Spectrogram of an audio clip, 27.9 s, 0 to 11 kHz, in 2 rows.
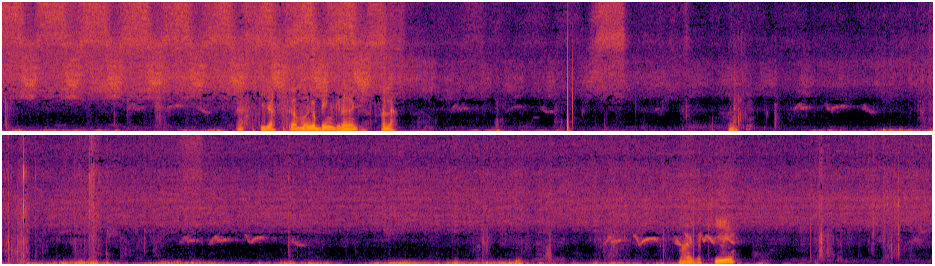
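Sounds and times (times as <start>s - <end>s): steady high hiss: 0.0s - 10.0s
songbird chirping: 0.0s - 27.9s.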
